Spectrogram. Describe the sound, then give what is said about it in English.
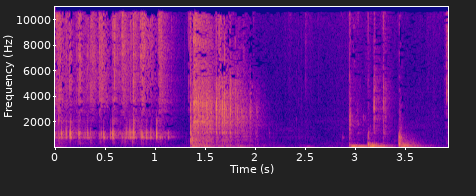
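Dice rattle and tumble onto a hard tabletop: a short clattering shake, then a loud clack and skittering bounces, followed by a couple of sharper clicks as they settle, with no talking. “They will have some dice for that.”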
